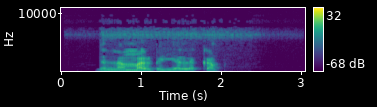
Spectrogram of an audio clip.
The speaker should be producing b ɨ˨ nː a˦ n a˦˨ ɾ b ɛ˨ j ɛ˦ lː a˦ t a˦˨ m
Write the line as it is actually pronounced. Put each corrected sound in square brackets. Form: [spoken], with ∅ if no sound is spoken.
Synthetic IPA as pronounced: [d] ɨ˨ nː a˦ [m] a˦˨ [l] b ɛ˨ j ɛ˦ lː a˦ [k] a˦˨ m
